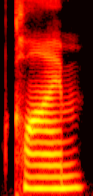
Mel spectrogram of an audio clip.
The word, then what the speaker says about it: climb: On the left, if M is followed by B, the B is silent. Bomb, climb, comb.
